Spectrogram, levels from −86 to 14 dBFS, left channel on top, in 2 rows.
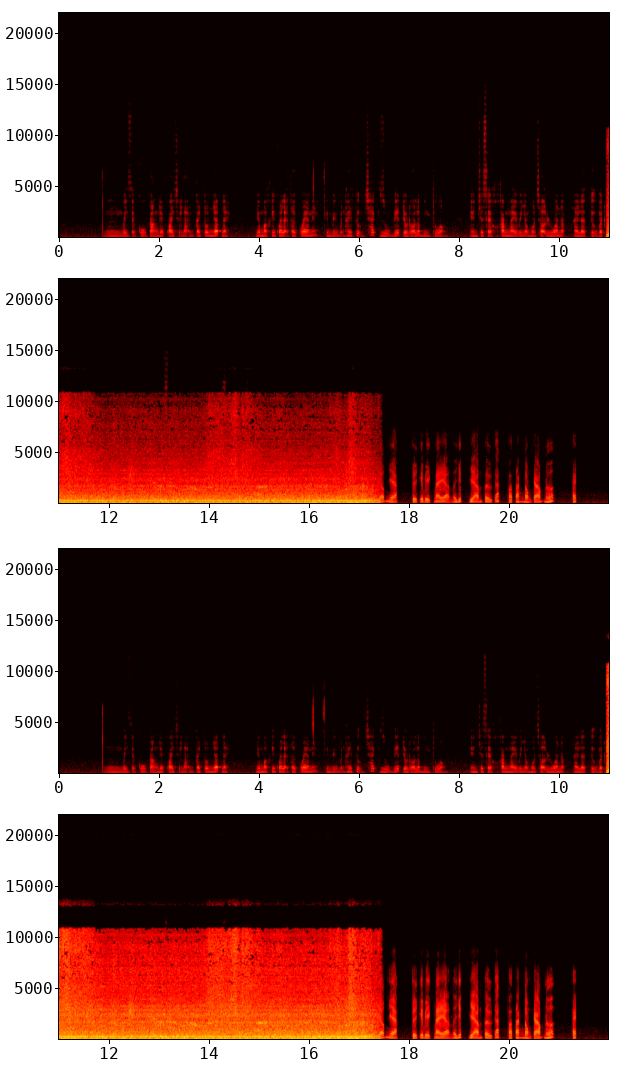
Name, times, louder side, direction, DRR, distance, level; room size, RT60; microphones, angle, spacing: voice 1, 0.9-3.4 3.9-7.8 8.2-12.0 12.4-15.1, left 1 dB, 35° left, 7.5 m, -48 dB
sound 1, 10.9-17.5, right 4 dB, 50° right, 0.5 m, -20 dB
voice 2, 15.9-17.8 18.1-20.9 21.3-21.4, right 4 dB, 75° right, 1.0 m, -34 dB
open air
head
